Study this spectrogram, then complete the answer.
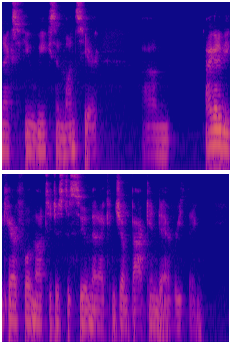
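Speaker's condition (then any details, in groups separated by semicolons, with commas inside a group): No condition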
